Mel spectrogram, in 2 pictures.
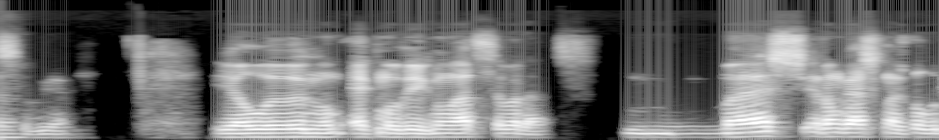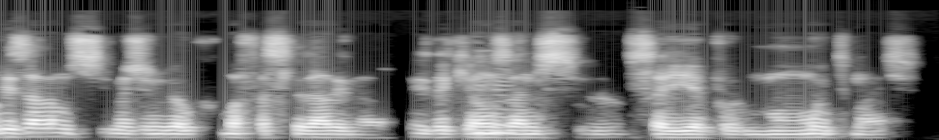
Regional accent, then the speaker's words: a village near Porto, Porto District, Portugal; also born or lived in Lisbon; Eu cresci numa, numa aldeia perto do Porto

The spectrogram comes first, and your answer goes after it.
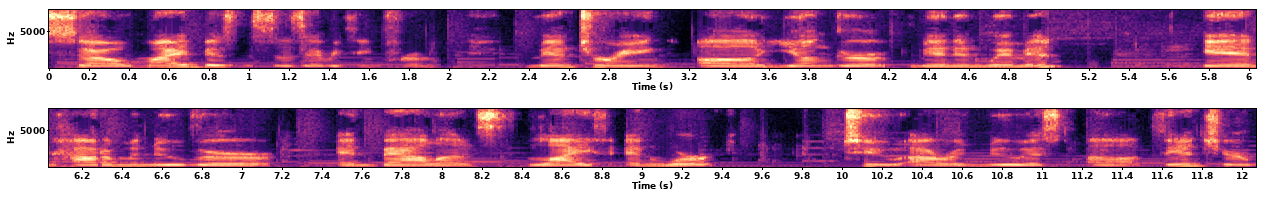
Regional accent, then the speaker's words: Louisiana, United States; now in Jacksonville, United States; I grew up in Louisiana

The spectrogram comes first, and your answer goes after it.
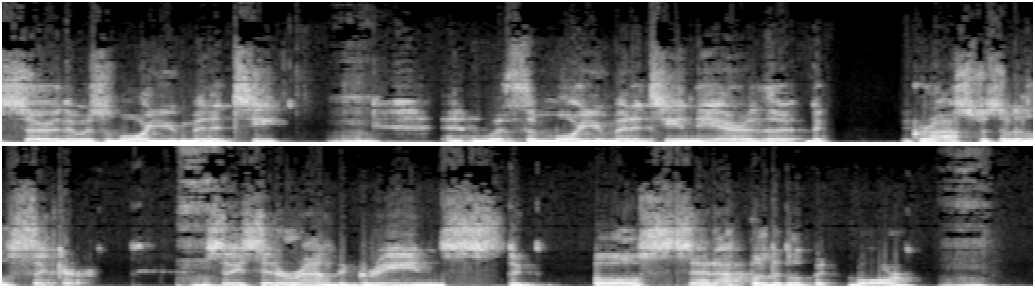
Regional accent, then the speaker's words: South Africa; moved away as an adult; now in United States; I grew up there in South Africa and was there until I was um, sort of age 20

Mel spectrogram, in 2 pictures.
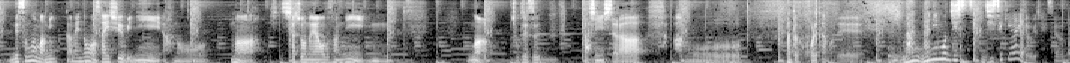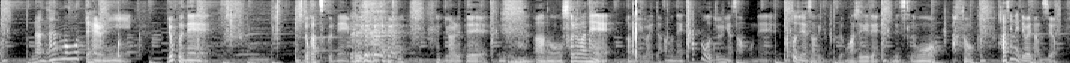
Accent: Kobe, Hyogo, Japan; 僕ね地元神戸なんですよ地元神戸で

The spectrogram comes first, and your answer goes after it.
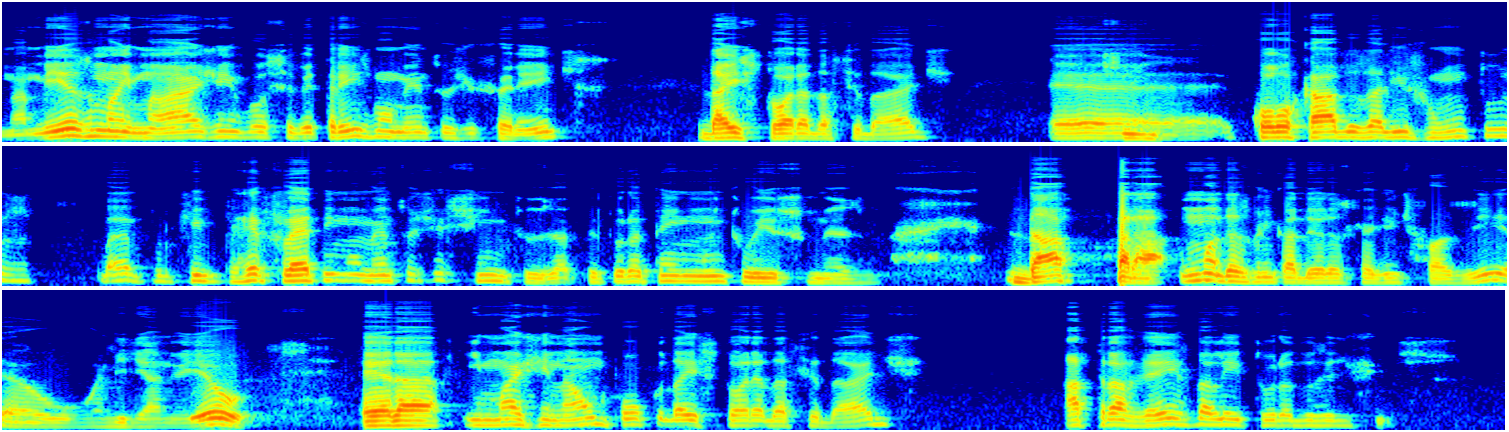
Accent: Londrina, Paraná, Brazil; eu sou de Londrina

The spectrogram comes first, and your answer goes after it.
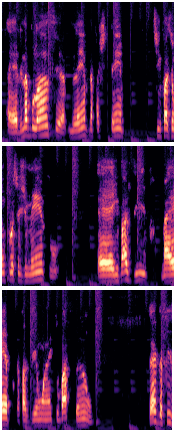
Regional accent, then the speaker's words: Fortaleza, Ceará, Brazil; eu sou de Fortaleza, Ceará

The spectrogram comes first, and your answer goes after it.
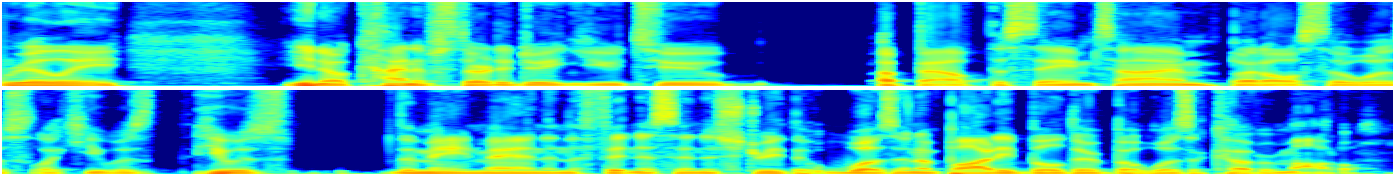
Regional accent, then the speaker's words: Boise, Idaho, United States; I'm from Boise, Idaho originally.

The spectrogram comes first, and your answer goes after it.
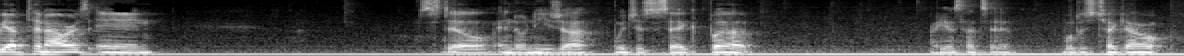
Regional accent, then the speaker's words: Utah, United States; we're originally from Utah

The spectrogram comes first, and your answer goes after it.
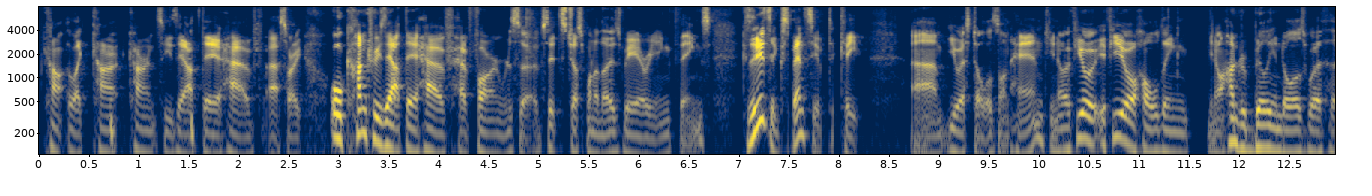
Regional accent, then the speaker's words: Australia; I'm Australian.

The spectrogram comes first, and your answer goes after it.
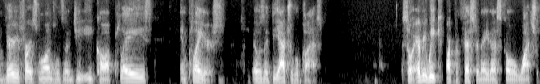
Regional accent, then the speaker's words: Inglewood, California, United States; also born or lived in South Central, Los Angeles; I'm from Inglewood, California. I've grown up everywhere in LA, really. So depending on who I speak with, I'll say South Central or I'll say Inglewood

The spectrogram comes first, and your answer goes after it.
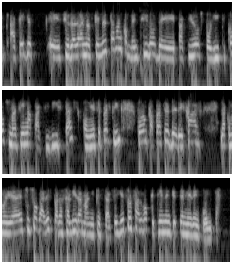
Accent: Mexico; somos mexicanos

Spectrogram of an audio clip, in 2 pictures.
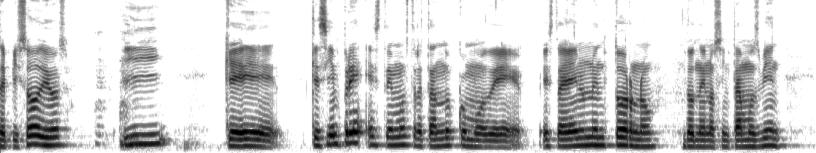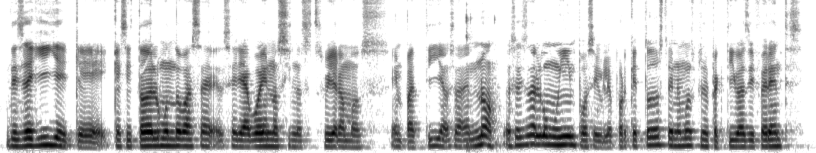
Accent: Mexico

